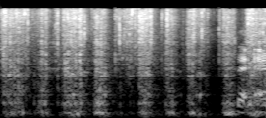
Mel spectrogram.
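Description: A bread knife sawing through the hard crust of a sourdough loaf: a quick run of crackles and rasps, crumbs of crust breaking under the blade with each stroke.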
